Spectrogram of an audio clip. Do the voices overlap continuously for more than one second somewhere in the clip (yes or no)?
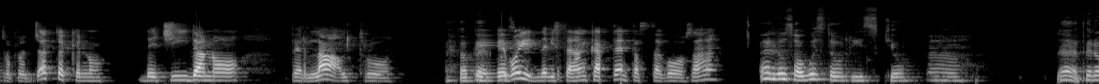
no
